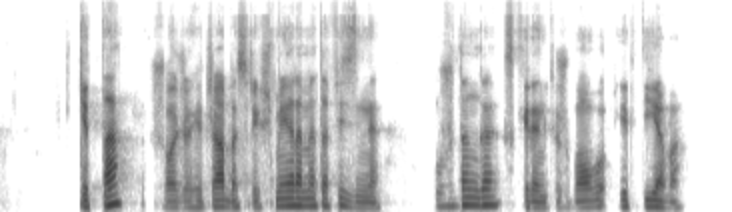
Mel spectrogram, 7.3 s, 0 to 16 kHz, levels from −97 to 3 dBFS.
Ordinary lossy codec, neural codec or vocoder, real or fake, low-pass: Opus, 16 kbps; none; real; 14.4 kHz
